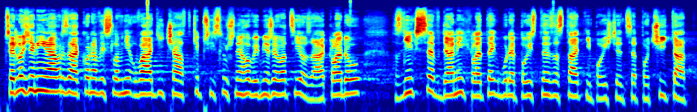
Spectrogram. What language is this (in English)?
Czech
